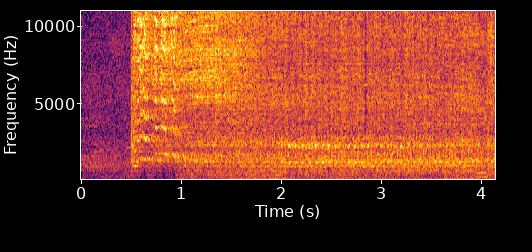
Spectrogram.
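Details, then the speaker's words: Dafra Maxsym 400i scooter at about 17,000 km, starting and idling: thin high squeal over the engine from the CVT, before disassembly and cleaning. "essa moça galera tá fazendo um chiado aqui na parte do CVT vamos desmontar para fazer a limpeza verificação"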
